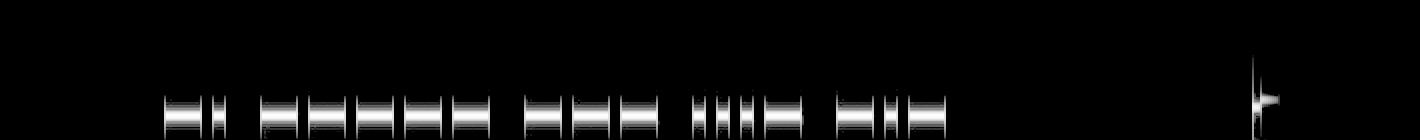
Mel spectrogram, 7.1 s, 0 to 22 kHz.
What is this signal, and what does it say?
Morse code, heard as a keyed tone, about 20 wpm, 700 Hz. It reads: N0OVK
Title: USA Call Signs - 3x Character Spacing - 20wpm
